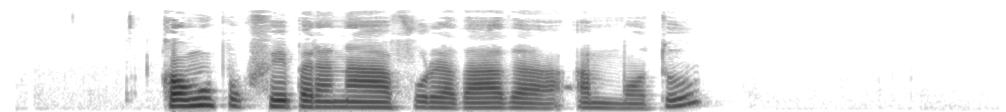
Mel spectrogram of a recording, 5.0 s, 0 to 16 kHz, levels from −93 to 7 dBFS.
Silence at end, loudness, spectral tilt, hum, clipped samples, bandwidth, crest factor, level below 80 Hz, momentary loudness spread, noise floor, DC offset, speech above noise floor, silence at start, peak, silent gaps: 1.55 s; -23 LUFS; -7.5 dB/octave; none; under 0.1%; 11 kHz; 24 dB; -74 dBFS; 12 LU; -85 dBFS; under 0.1%; 63 dB; 0.8 s; 0 dBFS; none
